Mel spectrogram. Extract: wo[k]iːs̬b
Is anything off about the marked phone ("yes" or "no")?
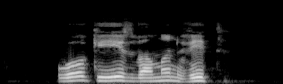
no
